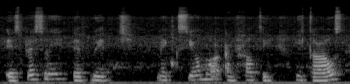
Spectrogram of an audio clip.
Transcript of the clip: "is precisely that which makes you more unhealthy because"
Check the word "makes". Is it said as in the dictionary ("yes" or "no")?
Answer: yes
